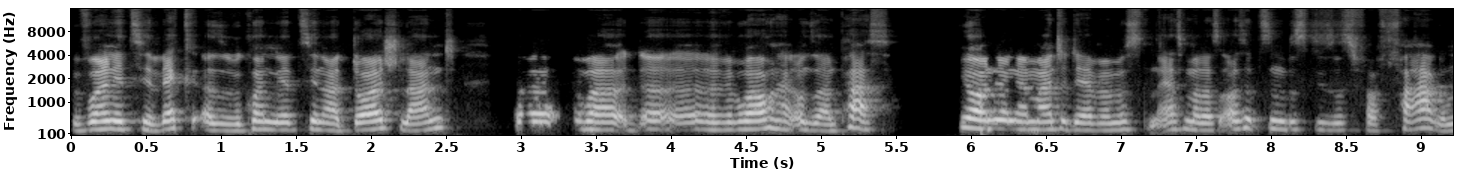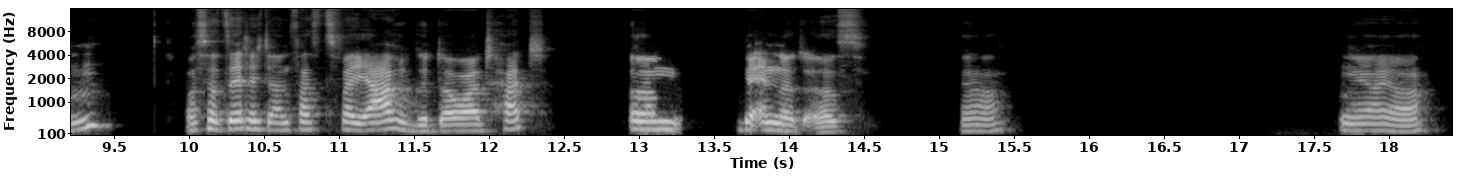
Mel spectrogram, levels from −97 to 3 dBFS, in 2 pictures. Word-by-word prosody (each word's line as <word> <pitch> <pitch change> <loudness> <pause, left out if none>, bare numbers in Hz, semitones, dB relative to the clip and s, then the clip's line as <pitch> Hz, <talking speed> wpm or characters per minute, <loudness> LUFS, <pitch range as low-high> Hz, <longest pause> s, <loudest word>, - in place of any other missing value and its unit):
„Wir 190 - -9
wollen 225 +2 +7
jetzt 230 0 +4
hier 210 -4 0
weg, 245 +2 +2
also, 195 -3 -1
wir 185 - -2
konnten 225 +1 +1
jetzt 210 +1 -3
hier 230 - +3
nach 195 -3 -1
Deutschland, 230 +3 +2 0.4
äh, - - -1 0.3
aber, 215 -3 +2
äh, 215 -2 -1
äh, - - -6
wir 215 - -3
brauchen 235 +2 +4
halt - - -3
unseren 190 -4 -2
Pass.“ - - 0 0.4
Ja, 265 -3 +8
und 240 - +3
dann 235 -2 +3
meinte 220 +1 0
der, 205 -2 0
wir 195 - -4
müssten 220 +2 -6
erst 220 +2 -4
mal 220 - -1
das 200 0 0
aussetzen, 240 0 -2
bis 225 0 -9
dieses 205 -1 -10
Verfahren, 215 - -3 0.5
was 195 +1 -7
tatsächlich 235 -1 +2
dann 205 -1 -4
fast 215 0 -5
2 220 -2 -1
Jahre 215 +2 +3
gedauert 180 +2 0
hat, 235 +2 -3 0.5
ähm, 225 -1 +2 0.4
beendet 205 -4 +1
ist, 155 +1 -5 0.6
ja? 175 +2 -9 2.2
Ja, 195 -1 -5
ja. 170 -2 -4
215 Hz, 160 wpm, -23 LUFS, 195-230 Hz, 2.2 s, Ja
